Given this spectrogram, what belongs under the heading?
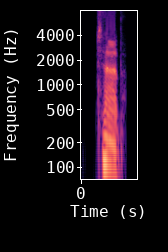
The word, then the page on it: TAB: British English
